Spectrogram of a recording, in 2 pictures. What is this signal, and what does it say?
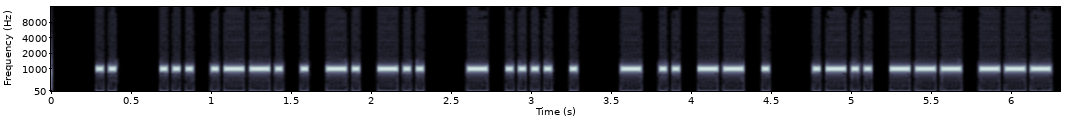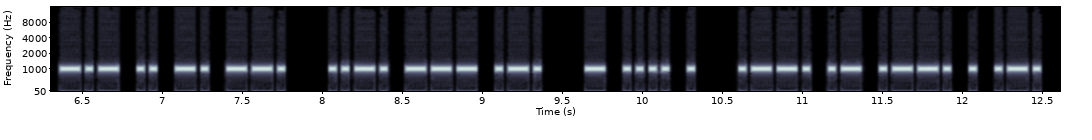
Morse code, heard as a keyed tone, about 30 wpm, 1000 Hz. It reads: I SPEND THE TIME LOOKING FOR THE PAPER
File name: qotdfiles / 30wpm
